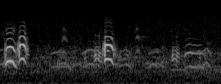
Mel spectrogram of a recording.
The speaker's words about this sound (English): the Ross's goose evolved to be about two-thirds the size of a snow goose, with a noticeably shorter neck, smaller bill, and higher-pitched voice, too.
